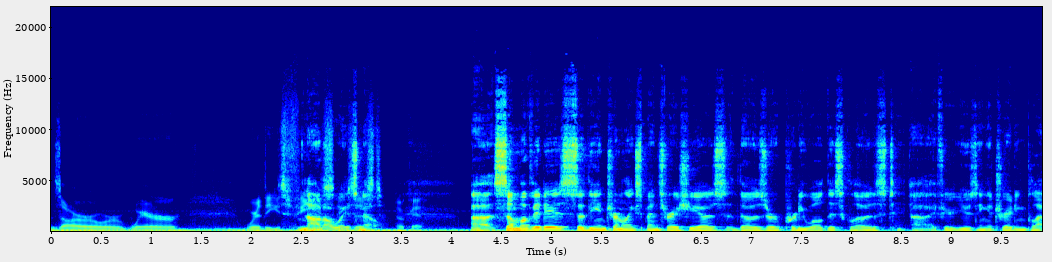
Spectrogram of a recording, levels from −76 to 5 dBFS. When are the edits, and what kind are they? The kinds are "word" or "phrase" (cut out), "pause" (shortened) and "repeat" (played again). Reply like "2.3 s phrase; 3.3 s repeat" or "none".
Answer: none

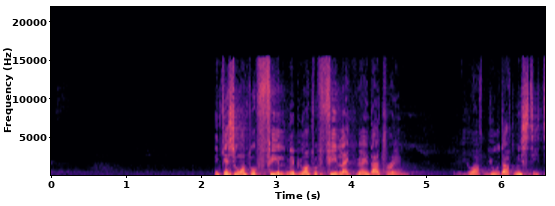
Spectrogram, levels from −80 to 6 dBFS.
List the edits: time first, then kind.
none

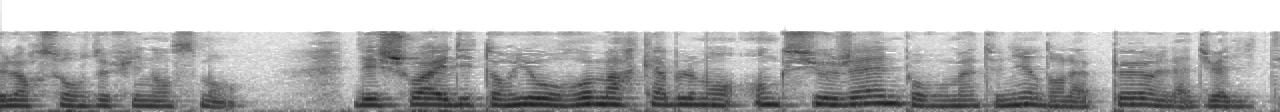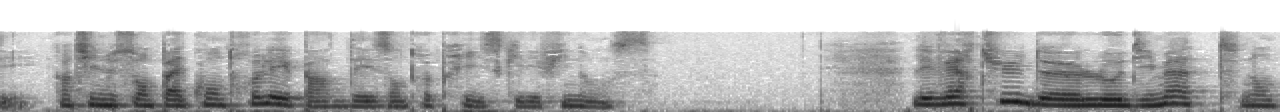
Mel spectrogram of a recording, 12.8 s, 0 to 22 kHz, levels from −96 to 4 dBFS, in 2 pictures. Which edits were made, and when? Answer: 6.6 s pause; 7.3 s word

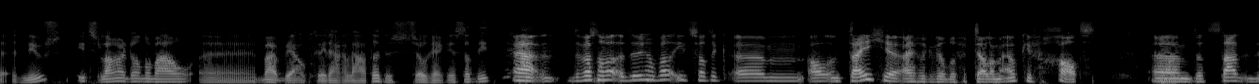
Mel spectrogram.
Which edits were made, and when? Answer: none

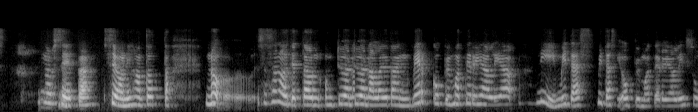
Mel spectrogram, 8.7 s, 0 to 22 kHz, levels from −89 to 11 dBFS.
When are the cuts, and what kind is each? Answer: 4.4 s repeat; 7.7 s phrase

